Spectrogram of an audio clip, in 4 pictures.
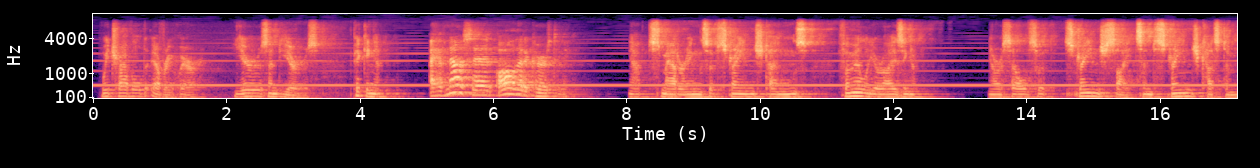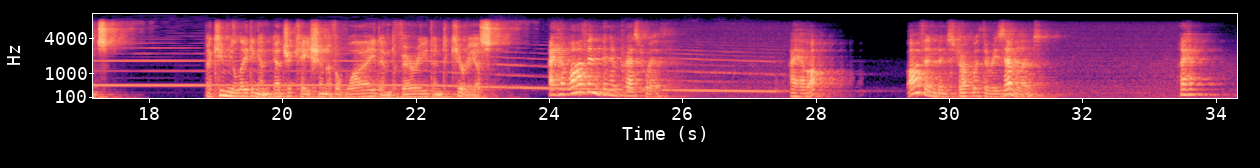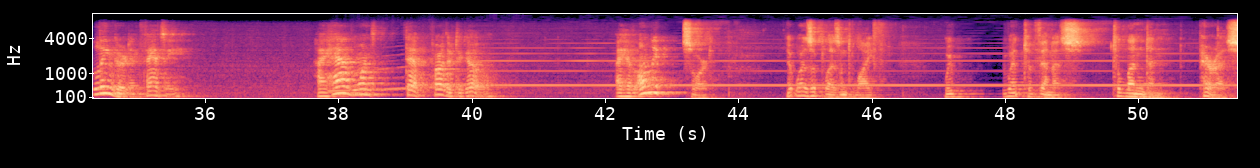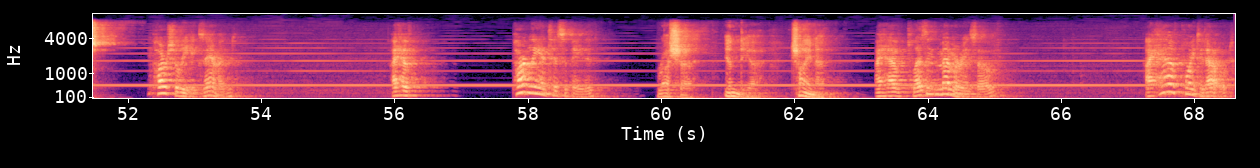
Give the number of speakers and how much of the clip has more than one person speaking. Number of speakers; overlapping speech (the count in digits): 2, no overlap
